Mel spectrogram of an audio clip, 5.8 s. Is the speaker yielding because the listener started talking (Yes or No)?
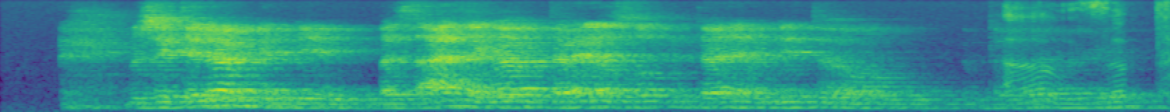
Yes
